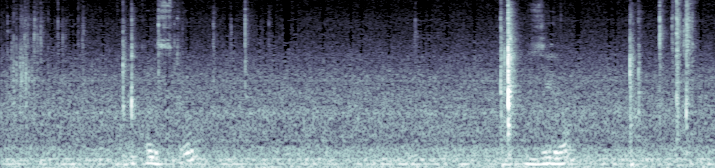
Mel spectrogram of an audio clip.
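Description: Code being typed on a computer keyboard while someone talks over it, with scattered key clicks and a couple of sharper taps near the end.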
